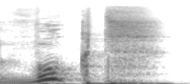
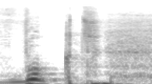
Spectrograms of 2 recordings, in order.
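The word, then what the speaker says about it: Vogt: Je hoorde helemaal aan het begin, eh, voor de tune, de stem van Eskil Woekt. Zo moet je het uitspreken. Ik heb hm. hem nog specifiek gevraagd. Woekt.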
